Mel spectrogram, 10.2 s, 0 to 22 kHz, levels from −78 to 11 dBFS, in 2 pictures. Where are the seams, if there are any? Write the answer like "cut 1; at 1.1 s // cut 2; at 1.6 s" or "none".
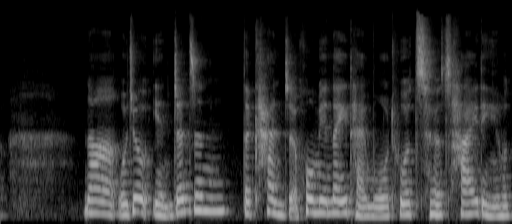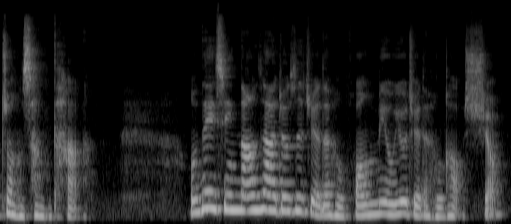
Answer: none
